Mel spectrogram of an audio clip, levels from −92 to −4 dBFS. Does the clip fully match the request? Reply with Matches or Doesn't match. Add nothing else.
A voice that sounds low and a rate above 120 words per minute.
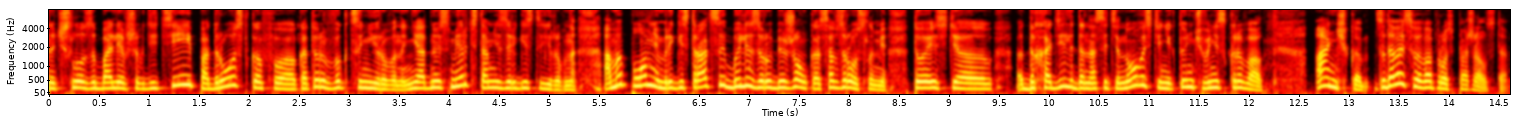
Doesn't match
